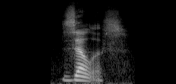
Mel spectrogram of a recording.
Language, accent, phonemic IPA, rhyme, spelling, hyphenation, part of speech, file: English, US, /ˈzɛləs/, -ɛləs, zealous, zeal‧ous, adjective, En-us-zealous.ogg
- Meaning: Full of zeal; ardent, fervent; exhibiting enthusiasm or strong passion, particularly in matters of religion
